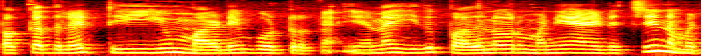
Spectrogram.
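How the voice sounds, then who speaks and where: This woman has a medium pitch, a dark, mellow tone and fairly even intonation. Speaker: cooking vlogger. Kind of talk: home vlog narration. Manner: casual.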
